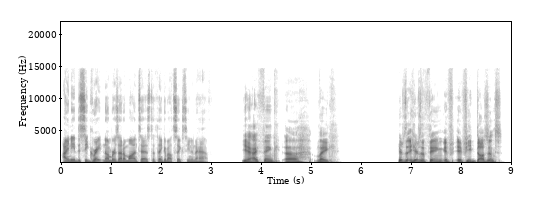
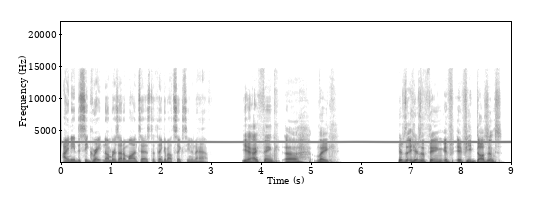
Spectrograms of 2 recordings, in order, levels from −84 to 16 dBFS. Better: first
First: none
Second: high-pitched whine; loud; throughout; 3 kHz, 5 dB below the speech

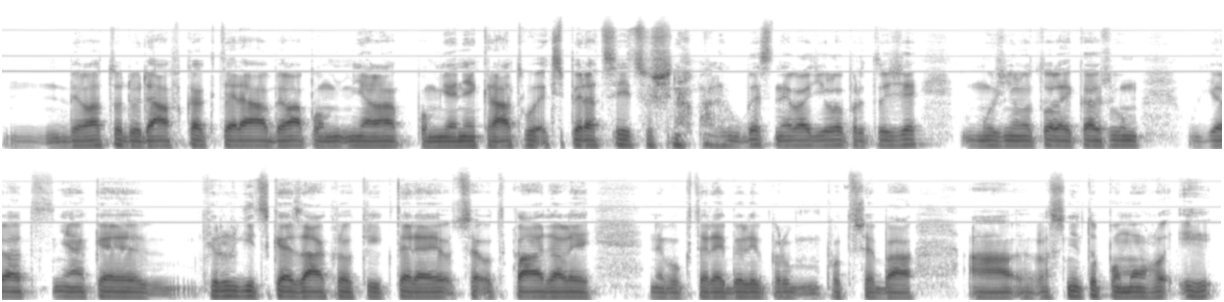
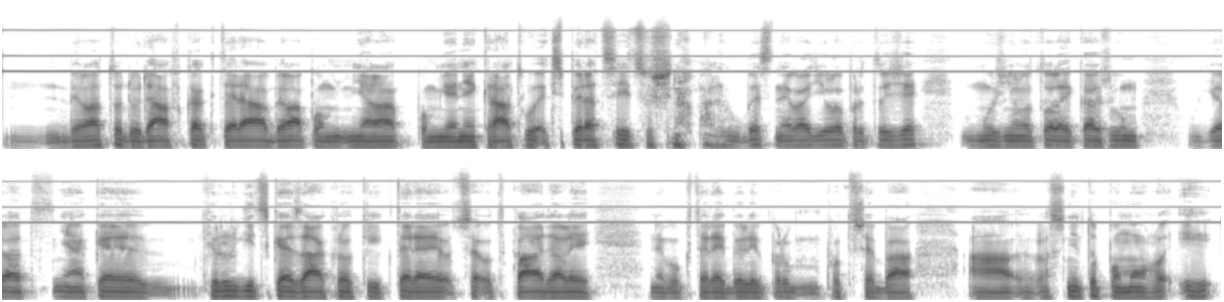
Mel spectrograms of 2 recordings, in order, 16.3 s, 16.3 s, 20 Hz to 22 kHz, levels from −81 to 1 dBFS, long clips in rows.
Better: first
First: high-pitched whine; faint; throughout; 4 kHz, 25 dB below the speech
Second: high-pitched whine; loud; throughout; 4 kHz, 6 dB below the speech

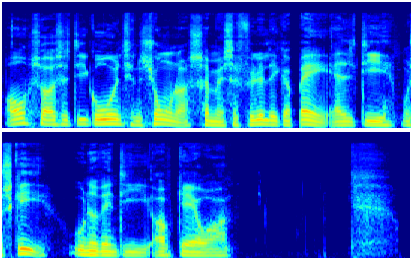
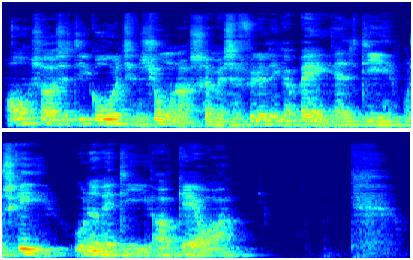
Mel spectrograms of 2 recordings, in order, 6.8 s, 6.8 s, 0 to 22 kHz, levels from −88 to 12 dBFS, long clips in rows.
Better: first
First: none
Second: off-mic speech; far // room echo; very slight; dies away in 0.3 s

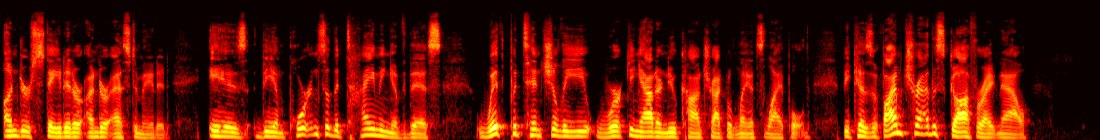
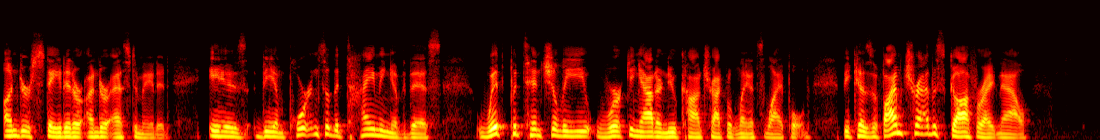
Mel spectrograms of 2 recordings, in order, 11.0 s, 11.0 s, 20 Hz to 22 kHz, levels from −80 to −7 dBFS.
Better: first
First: none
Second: muffled; very; fading above 3.5 kHz

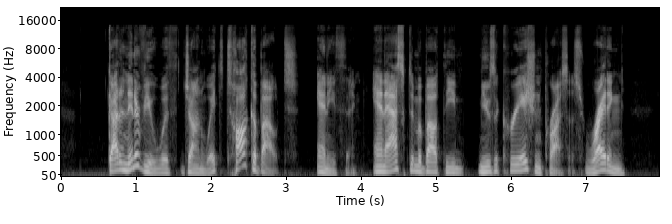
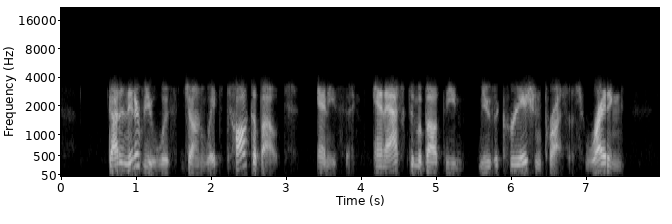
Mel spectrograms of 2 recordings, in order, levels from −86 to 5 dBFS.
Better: first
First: none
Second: phone-call audio; poor line; nothing above 3 kHz

